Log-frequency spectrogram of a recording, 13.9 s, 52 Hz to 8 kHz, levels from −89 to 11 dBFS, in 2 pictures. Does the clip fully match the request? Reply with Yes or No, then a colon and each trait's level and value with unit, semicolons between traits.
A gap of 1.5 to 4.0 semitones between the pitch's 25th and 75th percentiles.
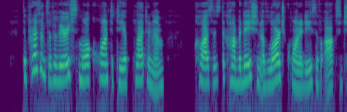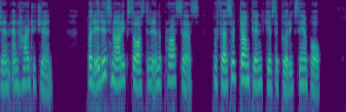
Yes: average, 3.4 semitones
